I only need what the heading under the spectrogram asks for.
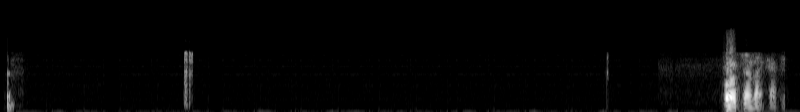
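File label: police radio dispatch, Scottsdale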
